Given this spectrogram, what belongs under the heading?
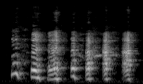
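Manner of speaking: put-on cheeky boy's laugh. A narrator's reading. Sam laughing at the angry villagers. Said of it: "Just laughed".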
